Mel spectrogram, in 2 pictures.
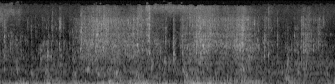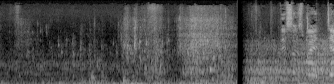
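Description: Wind buffeting the microphone on an open boat deck, with water lapping against the hull; the hiss swells twice and cuts out abruptly near the end.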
